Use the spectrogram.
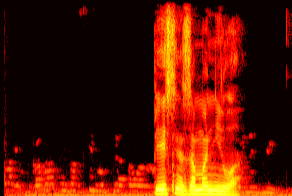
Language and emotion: Russian, neutral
